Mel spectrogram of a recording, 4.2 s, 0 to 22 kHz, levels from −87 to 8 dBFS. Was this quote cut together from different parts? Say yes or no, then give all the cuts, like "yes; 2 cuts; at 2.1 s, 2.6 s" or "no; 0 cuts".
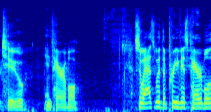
yes; 1 cut; at 1.0 s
